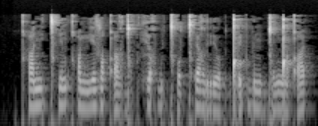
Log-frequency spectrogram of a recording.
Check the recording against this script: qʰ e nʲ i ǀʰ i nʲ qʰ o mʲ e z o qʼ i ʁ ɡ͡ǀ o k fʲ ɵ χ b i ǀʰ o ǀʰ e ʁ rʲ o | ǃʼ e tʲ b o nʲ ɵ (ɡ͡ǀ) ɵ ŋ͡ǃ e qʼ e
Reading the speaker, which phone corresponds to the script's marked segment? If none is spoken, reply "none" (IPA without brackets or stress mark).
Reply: ɡ͡ǀ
